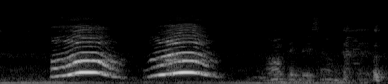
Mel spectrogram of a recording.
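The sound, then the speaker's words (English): A voice imitates a seahawk's call with two loud, shrill cries, each swooping up in pitch and then falling away, followed by someone talking quietly. “I got the what does a Seahawk sound like?”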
